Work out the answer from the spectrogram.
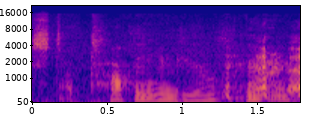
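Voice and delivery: laughing. Retold or imitated. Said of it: "Audio guys just, like".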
